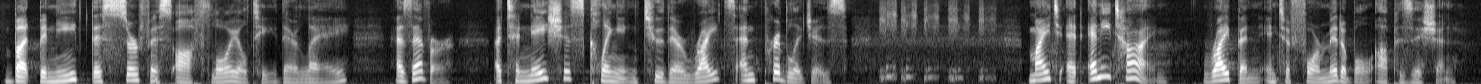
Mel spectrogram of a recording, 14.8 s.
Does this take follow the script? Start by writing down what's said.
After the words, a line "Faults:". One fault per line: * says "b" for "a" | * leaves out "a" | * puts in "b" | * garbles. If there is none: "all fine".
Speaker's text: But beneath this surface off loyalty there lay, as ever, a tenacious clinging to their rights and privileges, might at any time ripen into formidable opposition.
But beneath this surface off loyalty there lay, as ever, a tenacious clinging to their rights and privileges, might at any time ripen into formidable opposition.
Faults:
all fine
